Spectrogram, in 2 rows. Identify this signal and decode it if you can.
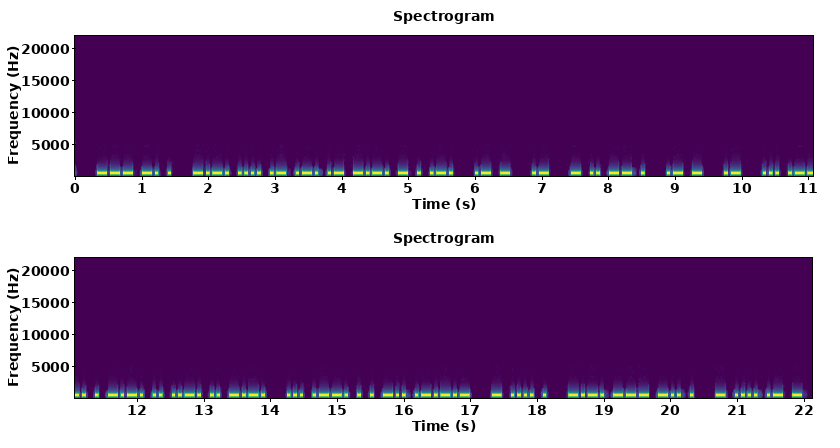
Morse code, heard as a keyed tone, about 25 wpm, 600 Hz. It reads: ONE CHARACTER AT A TIME AT A SPECIFIC SPEED. THE CODE THAT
